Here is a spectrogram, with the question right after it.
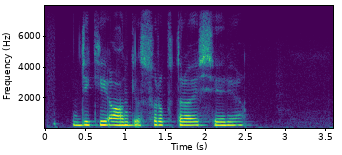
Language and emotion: Russian, neutral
